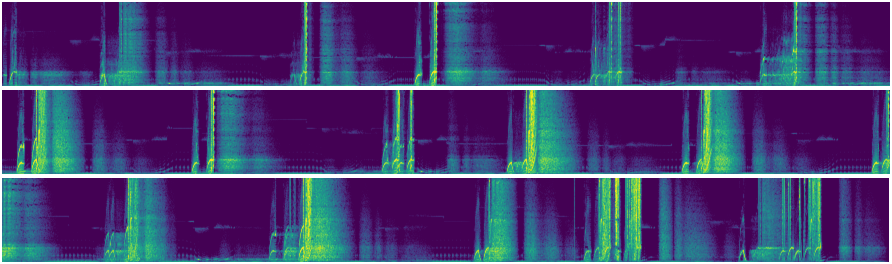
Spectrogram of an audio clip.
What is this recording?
starObject Resostan
Careless asteroid whispers in the dark (of space).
